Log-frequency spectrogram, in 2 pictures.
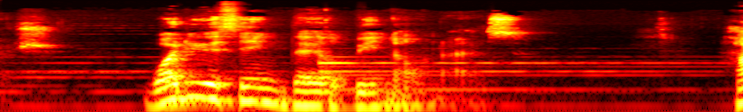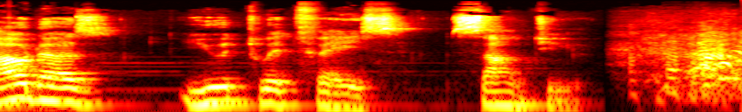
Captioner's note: laughter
